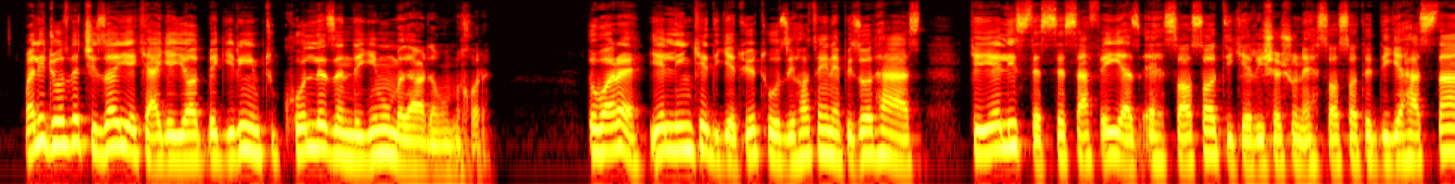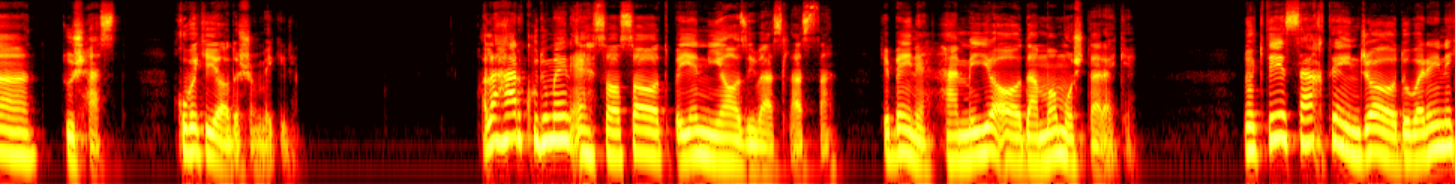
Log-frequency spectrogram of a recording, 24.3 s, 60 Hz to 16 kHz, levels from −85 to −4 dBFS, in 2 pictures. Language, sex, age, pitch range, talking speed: Persian, male, 30-49, 115-160 Hz, 150 wpm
